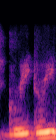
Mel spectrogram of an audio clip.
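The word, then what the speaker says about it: gris-gris: He makes gree bags. It's spelled like gris, but it's gree bags.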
